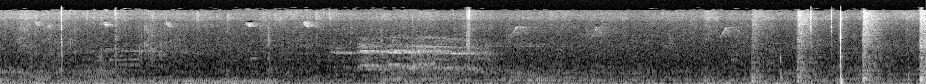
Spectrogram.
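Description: A rooster crows once, a call of about a second and a half starting about three seconds in, over a steady low rumble. A few sharp clicks come near the end.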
